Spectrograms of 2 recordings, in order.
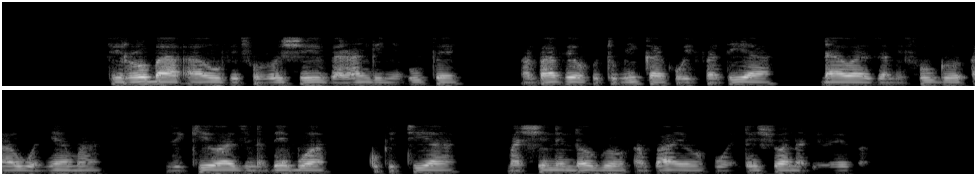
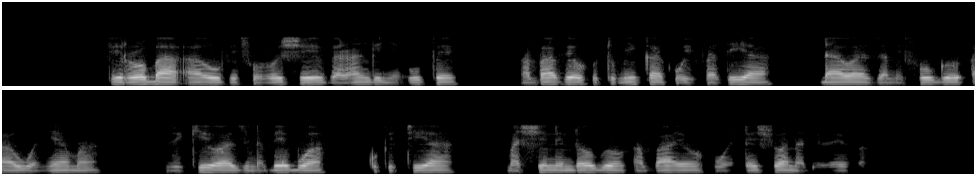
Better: second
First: room echo; dies away in 0.1 s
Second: none

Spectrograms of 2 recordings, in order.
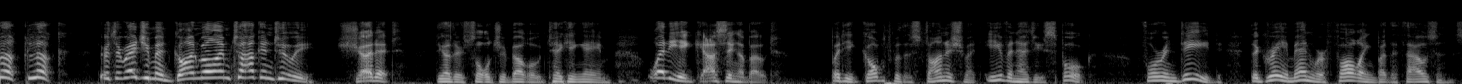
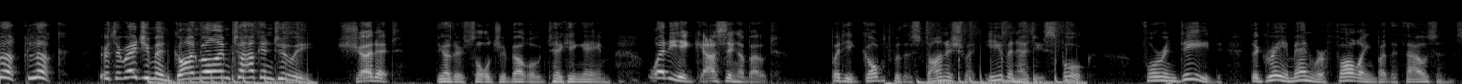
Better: first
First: none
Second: background sound (Drum kit); 4 dB below the speech

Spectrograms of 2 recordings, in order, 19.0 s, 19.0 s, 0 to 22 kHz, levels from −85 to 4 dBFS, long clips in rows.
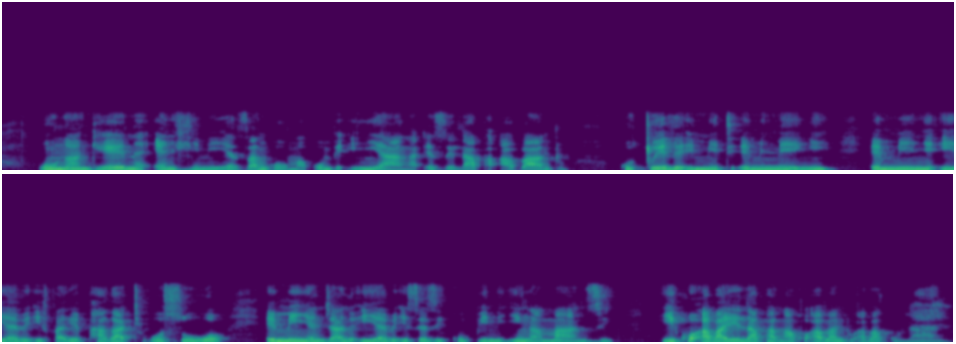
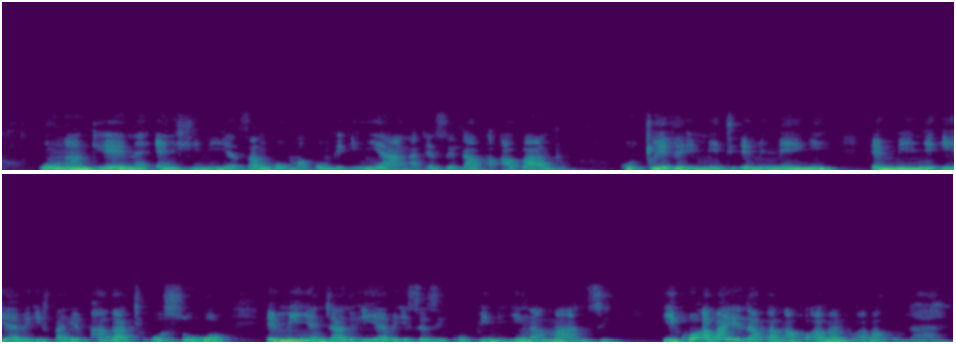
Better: first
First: none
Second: room echo; dies away in 0.4 s

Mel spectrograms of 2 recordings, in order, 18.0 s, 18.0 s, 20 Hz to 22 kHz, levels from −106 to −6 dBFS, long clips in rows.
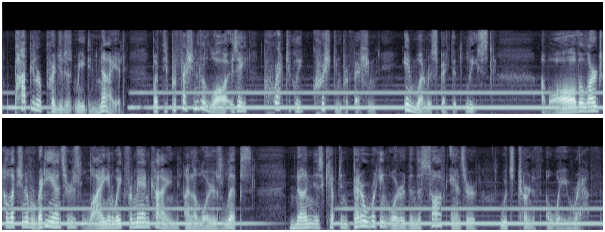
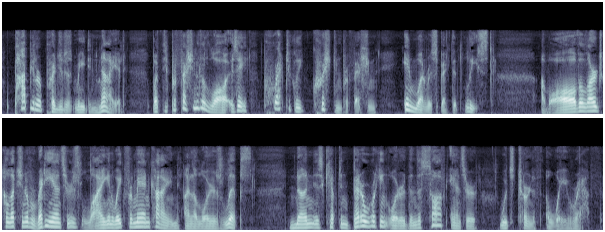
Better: second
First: background sound (Organ); 4 dB below the speech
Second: none

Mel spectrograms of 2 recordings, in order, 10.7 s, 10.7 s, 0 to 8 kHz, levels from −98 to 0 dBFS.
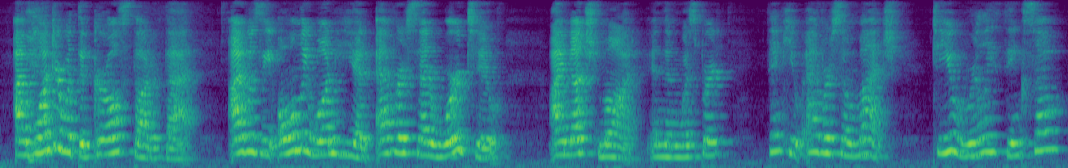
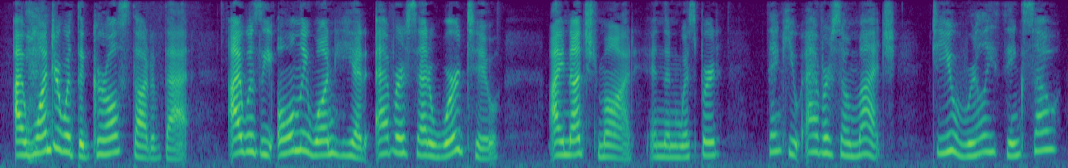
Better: second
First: room echo; dies away in 0.3 s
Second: none

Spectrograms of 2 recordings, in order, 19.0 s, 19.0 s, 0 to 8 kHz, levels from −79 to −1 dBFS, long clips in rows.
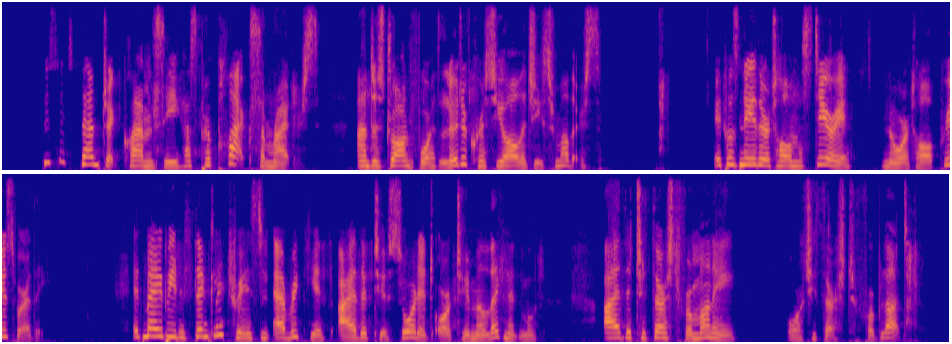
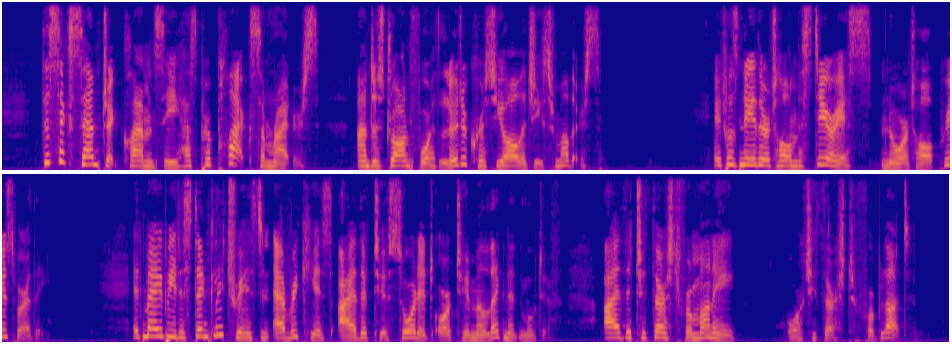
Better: second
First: noise reduction (neural mask model DeepFilterNet 3)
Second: none

